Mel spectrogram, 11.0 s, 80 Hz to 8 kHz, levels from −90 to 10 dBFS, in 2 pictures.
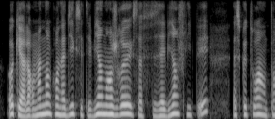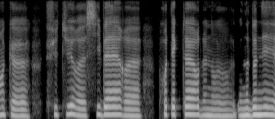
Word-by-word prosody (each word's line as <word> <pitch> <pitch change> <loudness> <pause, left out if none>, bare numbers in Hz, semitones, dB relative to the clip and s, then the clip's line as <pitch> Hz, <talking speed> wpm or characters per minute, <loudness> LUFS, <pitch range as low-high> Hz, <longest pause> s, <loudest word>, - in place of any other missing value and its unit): OK, 205 -1 +2
alors 165 0 +4
maintenant, 210 +5 +4
qu'on 205 0 +1
a 185 0 +3
dit 200 +4 0
que 205 - -10
c'était 180 -4 -7
bien 215 +6 +5
dangereux 210 +1 +5
et - - +3
que - - -8
ça 170 - -4
faisait 160 +1 -3
bien 205 +8 +2
flipper, 210 +5 -5 0.5
est-ce 185 -1 -4
que, - - -3
toi, 200 +2 -1
en 185 -3 -2
tant 185 +3 -4
que 165 -4 -3 0.3
futur, 200 +1 -4
heu, 170 -1 -2
cyber, 195 +2 0
heu, 165 -1 -2 0.3
protecteur 195 +1 -1
de 170 +1 -5
nos 160 -1 -4
de 170 - -8
nos 170 +1 +1
données 190 +1 +2
190 Hz, 175 wpm, -22 LUFS, 170-200 Hz, 0.5 s, bien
